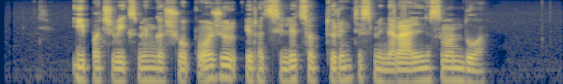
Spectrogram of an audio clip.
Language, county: Lithuanian, Vilnius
